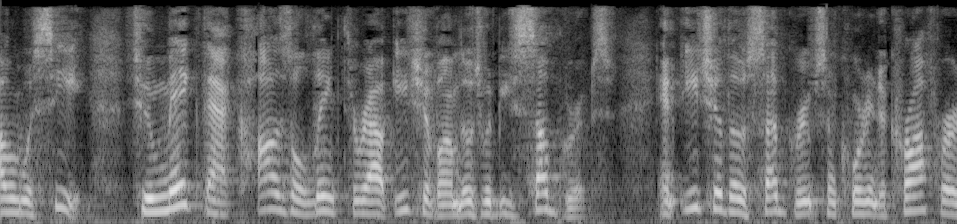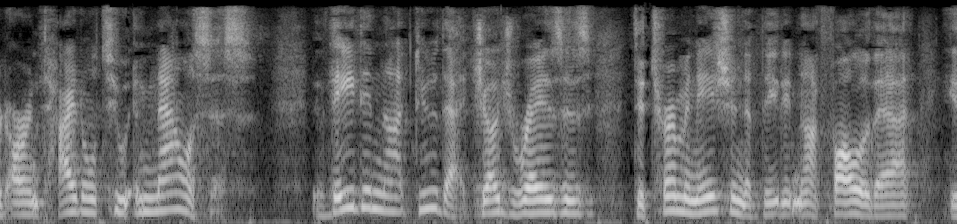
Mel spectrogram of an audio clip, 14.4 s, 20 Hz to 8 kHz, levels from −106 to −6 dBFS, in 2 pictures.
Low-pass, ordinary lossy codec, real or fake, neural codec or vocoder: 7.2 kHz; AAC, 32 kbps; fake; codec, 16 kHz, 8 kbps, FunCodec, trained on LibriTTS, 25 frames a second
